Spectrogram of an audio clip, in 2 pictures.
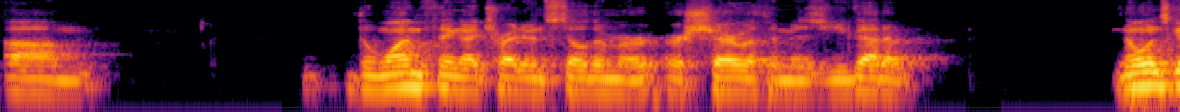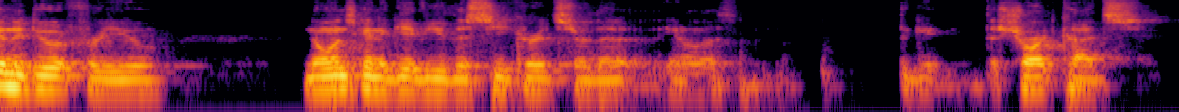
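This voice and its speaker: A man with a Canadian accent and a normal speaking voice, fairly low in pitch, at a moderate pace with fairly even intonation and big swings in loudness. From Canada. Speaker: military veteran, helicopter pilot. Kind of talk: casual interview.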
